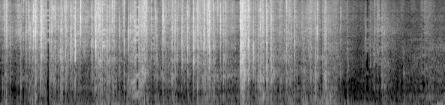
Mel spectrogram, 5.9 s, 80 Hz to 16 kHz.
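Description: The foil wrapper of a 2021 Topps Chrome Update baseball card pack being torn open and crinkled by hand, with one sharp loud crackle about three seconds in. The crackling dies down after about four and a half seconds.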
